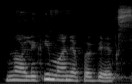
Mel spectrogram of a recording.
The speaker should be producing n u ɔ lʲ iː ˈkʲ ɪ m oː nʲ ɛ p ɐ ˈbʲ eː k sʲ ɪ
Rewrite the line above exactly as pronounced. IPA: n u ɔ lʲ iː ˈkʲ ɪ m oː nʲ ɛ p ɐ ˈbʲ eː k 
